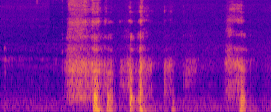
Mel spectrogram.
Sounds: Laughter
